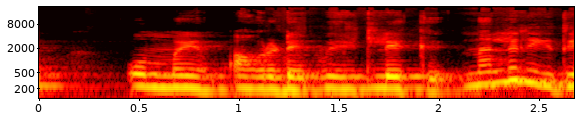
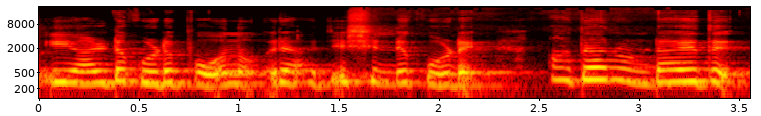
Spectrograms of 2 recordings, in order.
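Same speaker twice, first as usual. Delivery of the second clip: put-on higher, tearful young wife's voice; young woman confessing; 5 semitones higher than usual. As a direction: pitch up as the remorseful young wife pouring out her story. Narrator voices Zeenath confessing. (ഉയർന്ന സ്വരത്തിൽ കുറ്റബോധത്തോടെ ഏറ്റുപറയുന്ന യുവതി)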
